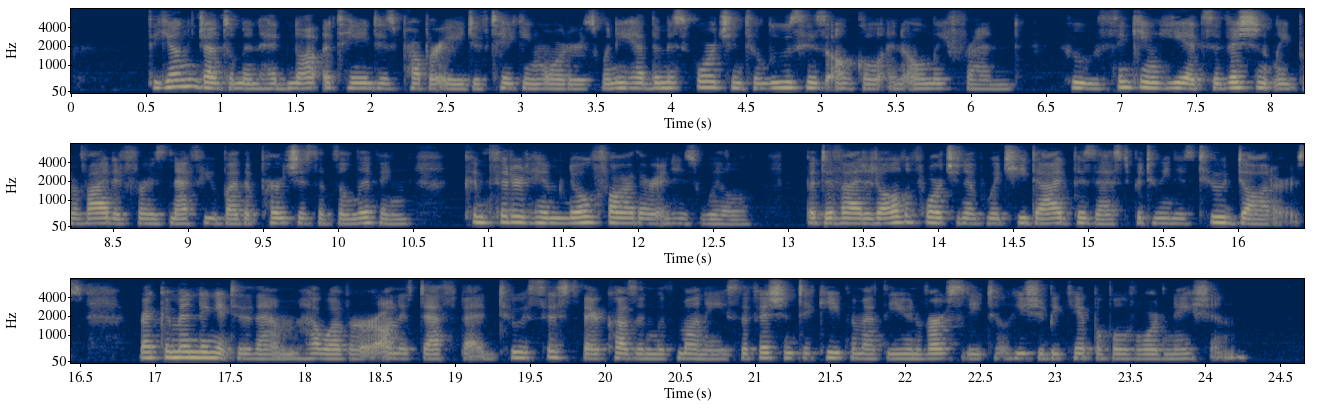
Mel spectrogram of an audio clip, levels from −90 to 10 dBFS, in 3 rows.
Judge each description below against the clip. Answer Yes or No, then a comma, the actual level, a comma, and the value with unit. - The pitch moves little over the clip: Yes, narrow, 2.1 semitones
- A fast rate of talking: Yes, fast, 215 wpm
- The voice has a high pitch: No, medium, 175 Hz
